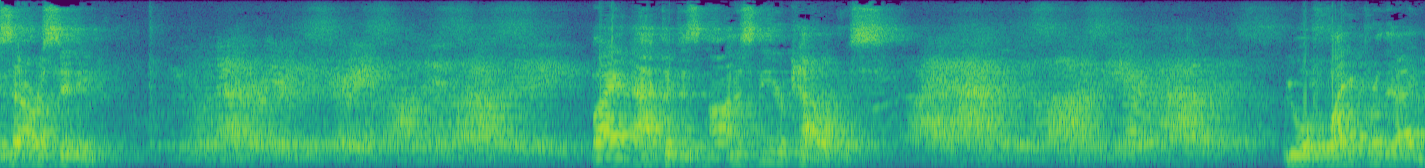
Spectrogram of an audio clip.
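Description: A standing crowd of teenagers repeats the words in unison in a large echoing hall.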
